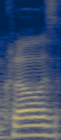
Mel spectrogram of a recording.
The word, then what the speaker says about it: clothes: Regardez, put on your clothes and get ready. Et là, vous le prononcez comme un S. Put on your clothes, the. OK? Pardon, hop là. Et pas un TH, OK?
